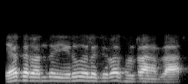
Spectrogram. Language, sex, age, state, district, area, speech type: Tamil, male, 60+, Tamil Nadu, Perambalur, urban, conversation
